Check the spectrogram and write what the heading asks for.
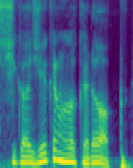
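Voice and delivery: normal talking voice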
